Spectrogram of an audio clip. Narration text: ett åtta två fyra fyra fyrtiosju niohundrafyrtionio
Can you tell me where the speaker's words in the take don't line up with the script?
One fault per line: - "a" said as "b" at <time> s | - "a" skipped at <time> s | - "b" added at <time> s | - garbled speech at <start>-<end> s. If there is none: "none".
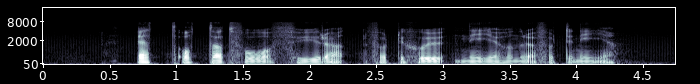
- "fyra" skipped at 2.2 s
